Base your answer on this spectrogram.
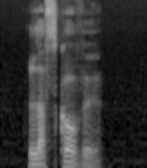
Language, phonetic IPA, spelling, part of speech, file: Polish, [laˈskɔvɨ], laskowy, adjective, Pl-laskowy.ogg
